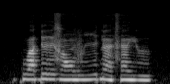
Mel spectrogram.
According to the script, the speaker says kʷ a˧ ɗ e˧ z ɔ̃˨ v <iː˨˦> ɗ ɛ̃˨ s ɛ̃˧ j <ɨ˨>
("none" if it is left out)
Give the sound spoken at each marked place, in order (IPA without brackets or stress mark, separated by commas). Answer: iː˨˦, ɨ˨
